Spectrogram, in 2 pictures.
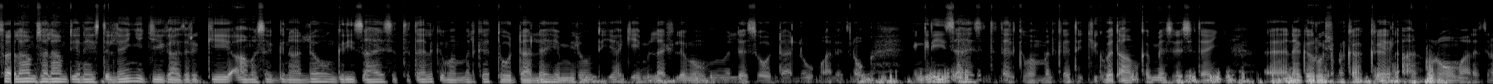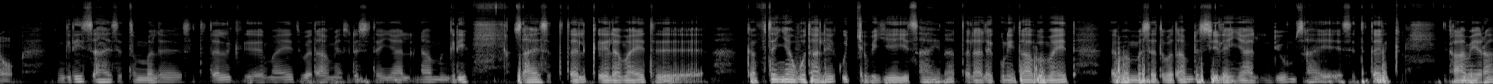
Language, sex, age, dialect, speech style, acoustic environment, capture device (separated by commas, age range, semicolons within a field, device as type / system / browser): Amharic, male, 18-24, Ethiopia - Gojjam, happy, people talking, mobile / Linux / Chrome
